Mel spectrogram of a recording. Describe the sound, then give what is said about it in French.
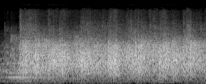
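A church audience bursts into applause, beginning abruptly after a brief moment and then holding as loud, dense, even clapping. “Si tu me suis, acclame le Seigneur.”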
